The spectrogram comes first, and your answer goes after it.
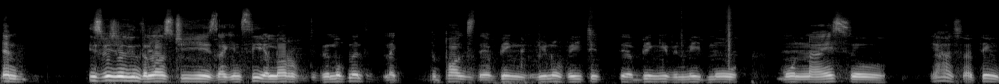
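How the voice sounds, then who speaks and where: In a Zimbabwean accent, a man speaks at a moderate pace with a dark, mellow tone. The sound is dry and close, without echo. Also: medium pitch for a man, ordinary pitch variation. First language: Shona. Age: 20s. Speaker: medical student. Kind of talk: interview. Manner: halting.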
